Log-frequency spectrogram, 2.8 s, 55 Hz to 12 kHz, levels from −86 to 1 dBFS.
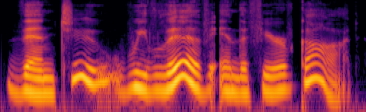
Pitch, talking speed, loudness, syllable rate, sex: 185 Hz, 195 wpm, -19 LUFS, 3.5 syllables/s, female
